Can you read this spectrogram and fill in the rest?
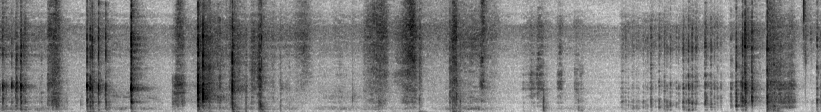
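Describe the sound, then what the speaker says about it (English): Scissors snip and trim along the edge of a Valentine's Day paper card, with close, crisp cuts and scraping blade sounds coming in irregular bursts, near and alone with no talk. "just come in with my scissors and just trim along the edge there."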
